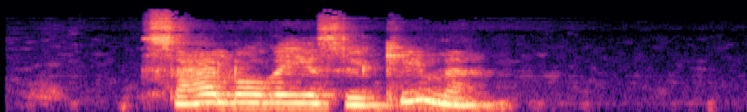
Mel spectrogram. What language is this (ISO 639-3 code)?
kab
